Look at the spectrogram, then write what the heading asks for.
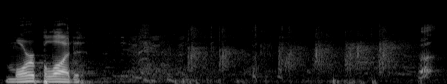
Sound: audience laugh

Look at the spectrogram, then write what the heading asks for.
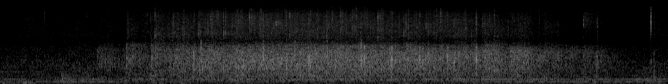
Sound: applause

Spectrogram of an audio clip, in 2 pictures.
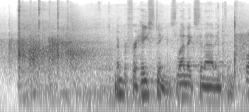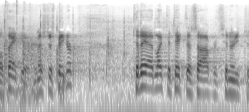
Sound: applause

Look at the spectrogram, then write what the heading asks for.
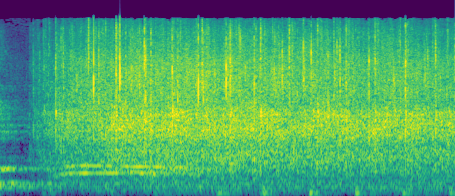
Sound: audience applauding

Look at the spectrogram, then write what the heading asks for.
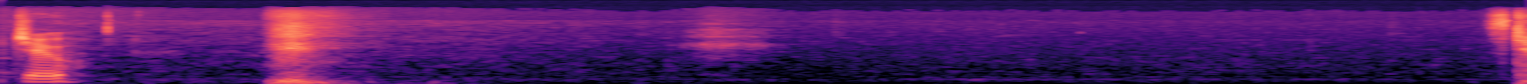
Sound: silence

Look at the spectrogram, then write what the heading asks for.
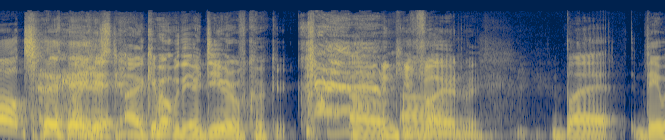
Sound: laughs

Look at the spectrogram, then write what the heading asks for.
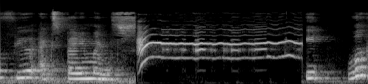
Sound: girl screaming

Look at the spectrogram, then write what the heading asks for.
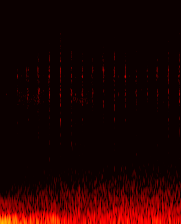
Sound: timer ticks

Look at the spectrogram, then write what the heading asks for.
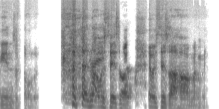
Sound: he laughs

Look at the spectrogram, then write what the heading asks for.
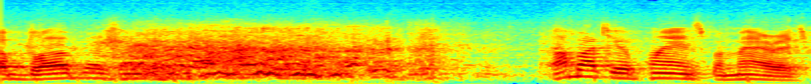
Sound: laughter

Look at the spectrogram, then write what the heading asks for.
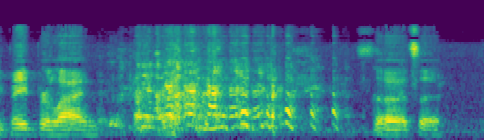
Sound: laughter

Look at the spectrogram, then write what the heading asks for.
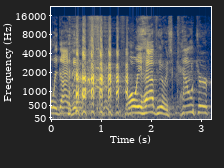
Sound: laughter

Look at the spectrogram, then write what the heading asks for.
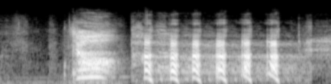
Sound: gasping; laughing

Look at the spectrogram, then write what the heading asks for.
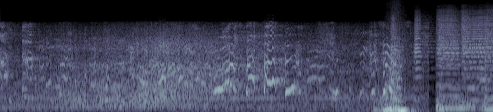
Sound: laughing

